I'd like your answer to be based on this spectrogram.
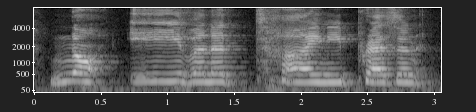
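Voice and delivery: high, loud squeaky complaint; high mouse squeak, let down. Acted. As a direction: squeak out the disappointment. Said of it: "squeaked Mouse".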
